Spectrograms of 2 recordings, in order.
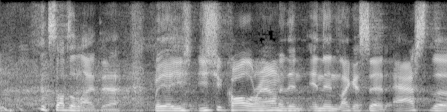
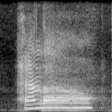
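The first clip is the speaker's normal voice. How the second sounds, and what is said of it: Old lady voice. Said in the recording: “your old lady voice”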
